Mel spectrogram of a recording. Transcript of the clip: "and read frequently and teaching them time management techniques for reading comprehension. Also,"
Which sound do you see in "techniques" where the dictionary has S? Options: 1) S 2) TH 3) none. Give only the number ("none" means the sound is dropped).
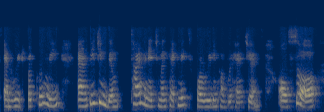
1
